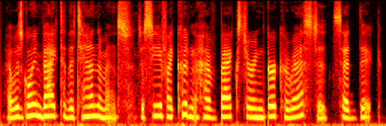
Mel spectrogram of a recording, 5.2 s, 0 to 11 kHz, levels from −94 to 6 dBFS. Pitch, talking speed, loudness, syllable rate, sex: 240 Hz, 220 wpm, -17 LUFS, 5.0 syllables/s, female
